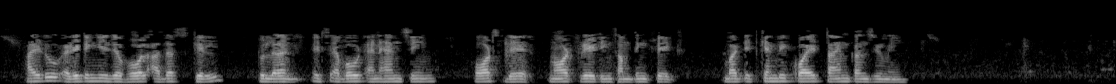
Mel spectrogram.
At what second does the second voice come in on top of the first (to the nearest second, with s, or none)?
none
